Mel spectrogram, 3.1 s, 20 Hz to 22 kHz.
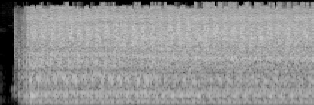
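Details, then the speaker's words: Compact nebulizer compressor (model COM-101, 220 V, 60 Hz) switched on after repair: silence, then a steady loud motor drone with buzzing hum and hiss, running normally. "Yan. Gumagana na siya."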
